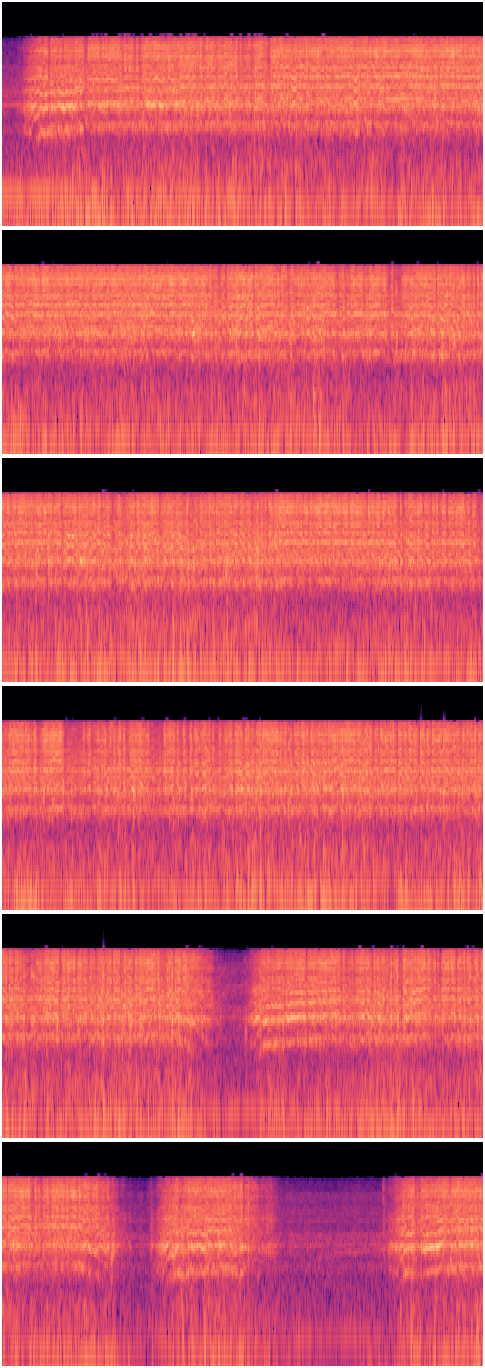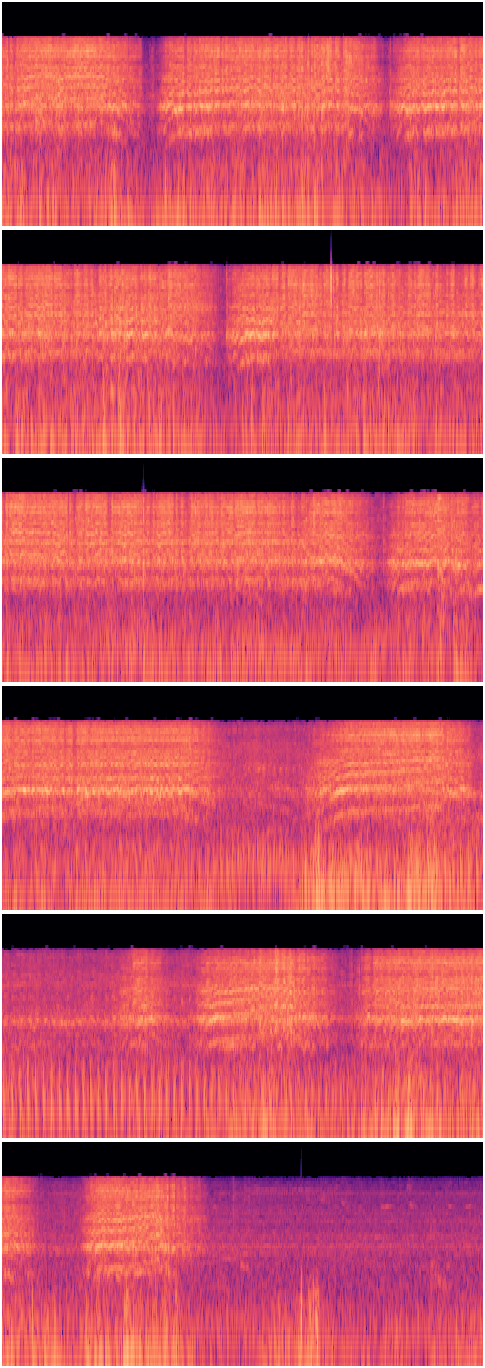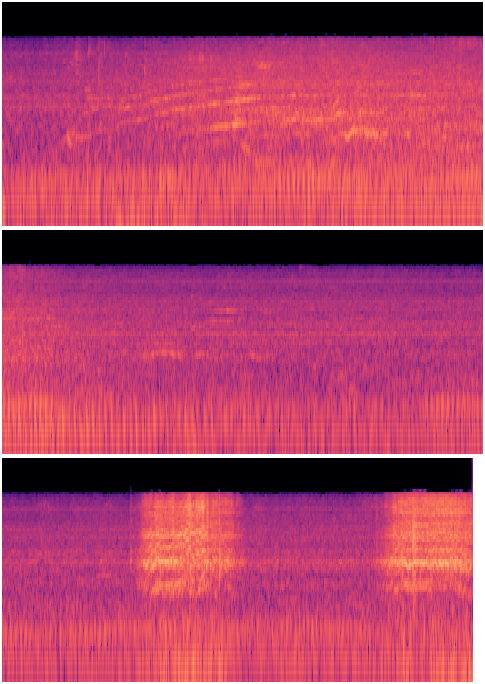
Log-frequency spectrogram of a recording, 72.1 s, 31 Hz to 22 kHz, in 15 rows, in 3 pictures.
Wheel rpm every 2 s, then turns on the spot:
120, 160, 160, 160, 160, 160, 160, 160, 160, 160, 110, 150, 100, 30, 130, 120, 110, 120, 140, 160, 150, 110, 100, 80, 20, 90, 90, 40, 0, 0, 0, 0, 0, 0, 40, 30.
46-48 70-72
